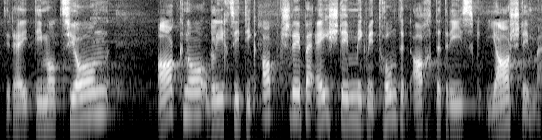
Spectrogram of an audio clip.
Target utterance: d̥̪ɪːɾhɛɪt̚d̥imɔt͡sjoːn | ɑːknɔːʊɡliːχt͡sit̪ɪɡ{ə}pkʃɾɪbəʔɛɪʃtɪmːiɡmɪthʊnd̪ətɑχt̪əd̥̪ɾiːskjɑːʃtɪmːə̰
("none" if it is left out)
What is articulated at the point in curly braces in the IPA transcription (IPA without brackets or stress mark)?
ɑ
